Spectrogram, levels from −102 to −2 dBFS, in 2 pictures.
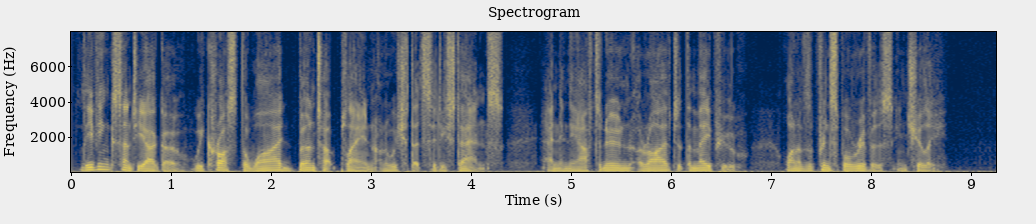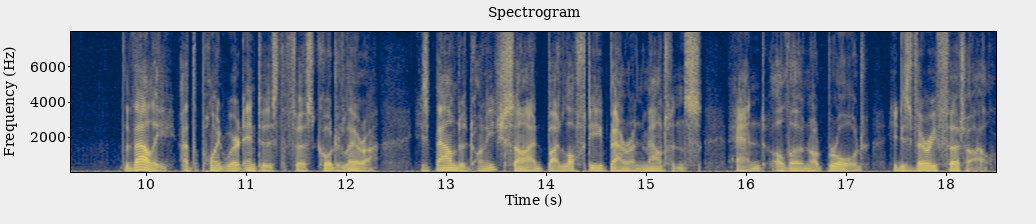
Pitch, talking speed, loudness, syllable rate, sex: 105 Hz, 185 wpm, -21 LUFS, 5.6 syllables/s, male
